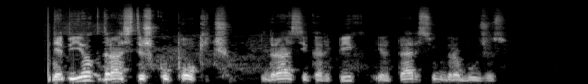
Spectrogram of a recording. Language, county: Lithuanian, Vilnius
